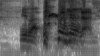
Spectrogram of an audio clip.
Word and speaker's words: Milan: emphasis on the Milan Milan yeah kind of like that but the way the way that I remember it is that it's Milan it's like Dylan but with an M but with an exactly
